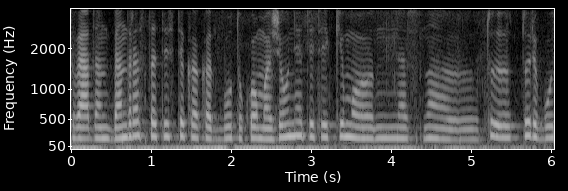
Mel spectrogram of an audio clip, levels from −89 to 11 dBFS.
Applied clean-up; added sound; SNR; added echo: none; Chewing, mastication / Livestock, farm animals, working animals; 7 dB; none.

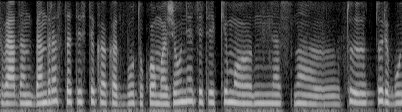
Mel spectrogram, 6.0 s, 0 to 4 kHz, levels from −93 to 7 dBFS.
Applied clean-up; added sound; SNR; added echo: neural mask model RNNoise.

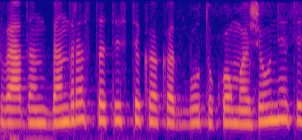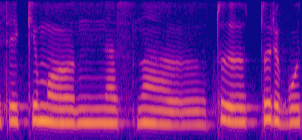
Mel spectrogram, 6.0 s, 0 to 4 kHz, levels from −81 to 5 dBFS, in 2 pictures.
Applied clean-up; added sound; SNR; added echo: none; none; none; none.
